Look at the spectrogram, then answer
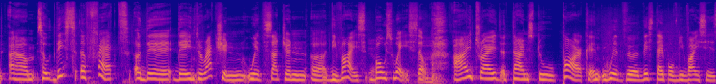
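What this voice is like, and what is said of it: Speaks with a foreign accent. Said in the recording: “I have an accent. I didn't manage to get rid”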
